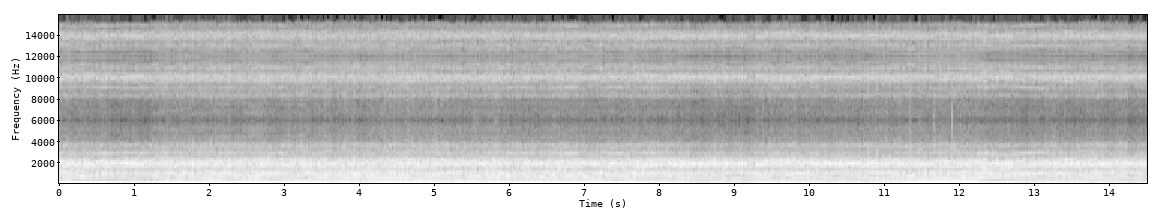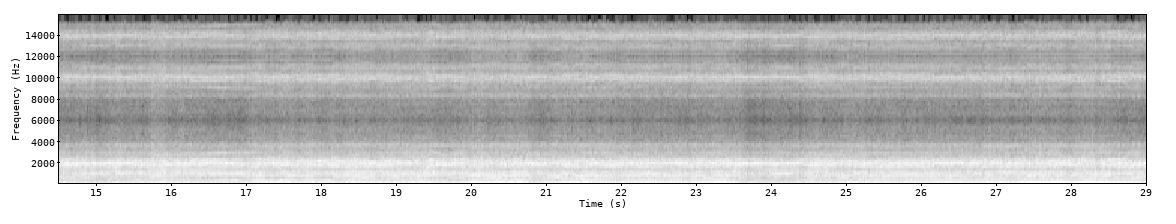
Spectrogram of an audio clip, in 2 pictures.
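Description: BMW S1000RR inline-four engine running hard at speed, heard from on board with steady wind rush. Its pitch sags about twelve seconds in as the bike slows, then climbs again over the next few seconds and holds high.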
